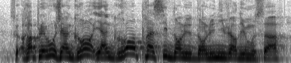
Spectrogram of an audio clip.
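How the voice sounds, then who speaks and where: A man with a high voice talks at a fairly quick clip, his intonation lively, with audible echo from the room. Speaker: rabbi teaching a Torah class. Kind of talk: religious lecture. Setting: synagogue. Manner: blunt, informal.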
